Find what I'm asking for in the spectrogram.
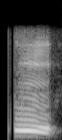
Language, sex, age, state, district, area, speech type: Manipuri, male, 30-45, Manipur, Senapati, rural, conversation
